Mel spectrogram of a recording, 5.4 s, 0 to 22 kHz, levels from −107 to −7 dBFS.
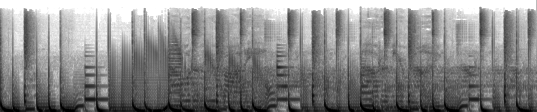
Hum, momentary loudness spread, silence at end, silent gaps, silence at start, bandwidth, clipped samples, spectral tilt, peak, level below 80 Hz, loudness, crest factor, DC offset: none; 5 LU; 0 s; none; 0 s; 14.5 kHz; under 0.1%; -6.5 dB/octave; 0 dBFS; -12 dBFS; -13 LUFS; 10 dB; under 0.1%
